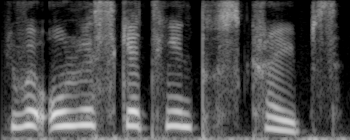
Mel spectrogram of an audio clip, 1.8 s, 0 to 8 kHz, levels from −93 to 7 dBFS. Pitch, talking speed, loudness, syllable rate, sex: 285 Hz, 205 wpm, -17 LUFS, 6.8 syllables/s, female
